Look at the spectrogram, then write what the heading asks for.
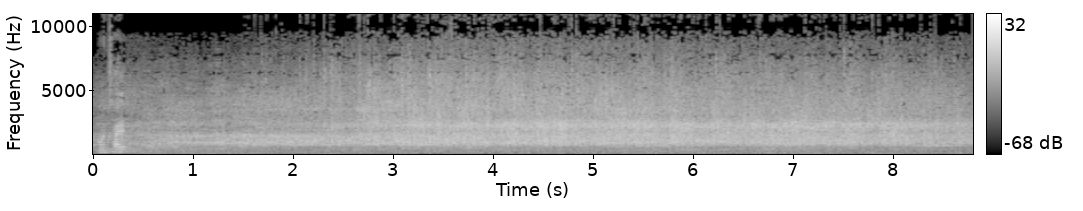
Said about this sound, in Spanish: El PP está de pie, la bancada, aplaudiéndole. Silencio. Silencio, por favor.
